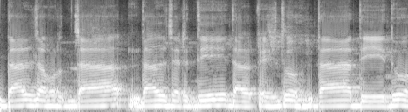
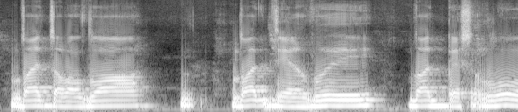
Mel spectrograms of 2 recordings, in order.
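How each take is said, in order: First: দা, দি, দু with a light, thin d. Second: দ, দুই, উ with a heavy, grave consonant, drawn-out rounded vowels; thick heavy dad. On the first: Teacher drilling the letter dal, thin দা দি দু. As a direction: keep the d in দা দি দু light. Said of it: "পাতলা করে পড়বে". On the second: Teacher drilling the letter dad, thick grave দ. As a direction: say দদ solemnly and full-mouthed. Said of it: "একটু গম্ভীর আওয়াজে". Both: Shown as a demonstration.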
